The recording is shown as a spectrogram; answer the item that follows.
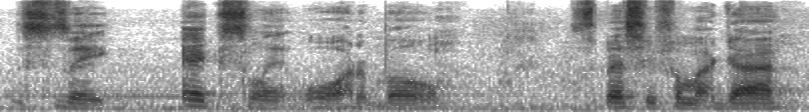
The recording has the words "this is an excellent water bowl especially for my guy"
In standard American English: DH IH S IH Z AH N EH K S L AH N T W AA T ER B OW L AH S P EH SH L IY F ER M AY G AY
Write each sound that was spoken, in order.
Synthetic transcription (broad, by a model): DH IH S IH Z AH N EH K S L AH N T W AA T ER B OW AH S P EH SH L IY F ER M AY G AY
